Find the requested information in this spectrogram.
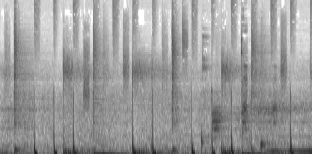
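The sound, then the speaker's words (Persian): A hazy electronic dub techno synth texture pulses in a loose rhythm, with sharp clicks and soft breath-like swells that make it sound like a robot breathing. No one speaks. “خودش رو به شکل این صدایی که انگار صدای نفس کشیدن یک ربات نشون میده.”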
